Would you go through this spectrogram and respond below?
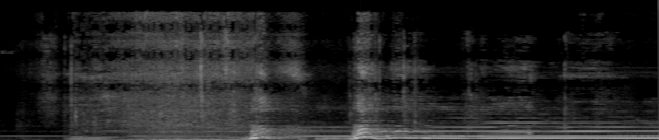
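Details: Pet dog outdoors during a weekly tornado siren drill in Rochester, Minnesota, starting to howl after a noisy opening: a rising wail that settles into a long, steady, low howl beneath the siren's constant high tone.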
